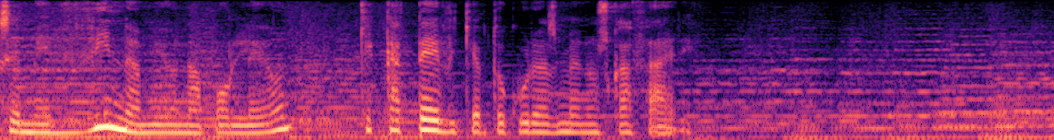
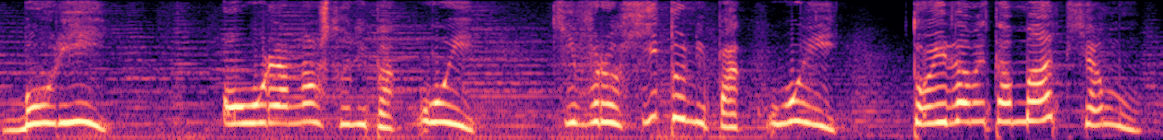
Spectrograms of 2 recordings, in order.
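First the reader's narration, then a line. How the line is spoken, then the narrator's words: Beetle shouting. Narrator (Greek): φώναξε το σκαθάρι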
